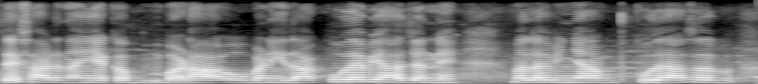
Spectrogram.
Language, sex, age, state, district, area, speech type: Dogri, female, 18-30, Jammu and Kashmir, Jammu, rural, spontaneous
